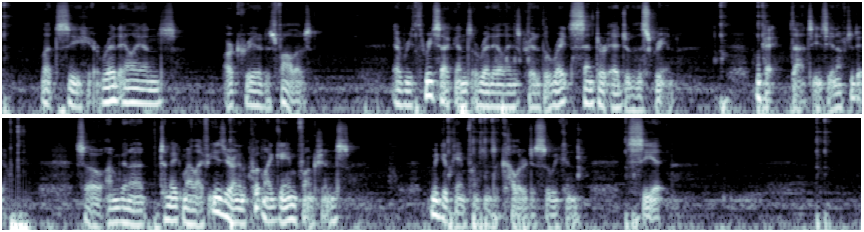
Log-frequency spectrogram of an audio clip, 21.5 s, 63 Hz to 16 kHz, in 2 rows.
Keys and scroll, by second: 10.9 super+Tab.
